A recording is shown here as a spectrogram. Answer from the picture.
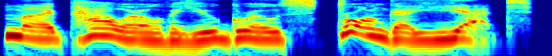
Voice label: Female Blood Elf Play

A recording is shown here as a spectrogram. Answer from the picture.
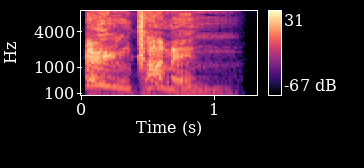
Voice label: Male Worgen Attack

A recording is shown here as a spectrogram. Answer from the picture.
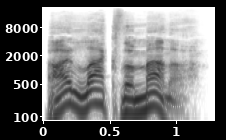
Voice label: Male Blood Elf

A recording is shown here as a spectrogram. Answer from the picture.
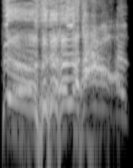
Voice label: Male Ghoul Death

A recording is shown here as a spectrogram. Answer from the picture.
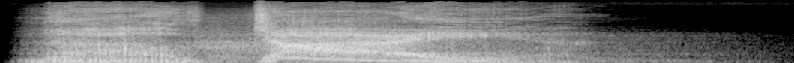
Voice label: Male Pit Lord Attack

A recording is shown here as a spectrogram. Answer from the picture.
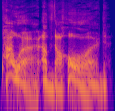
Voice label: Male Orc Attack

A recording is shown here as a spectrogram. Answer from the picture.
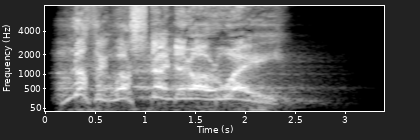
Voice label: Male Overfiend Play

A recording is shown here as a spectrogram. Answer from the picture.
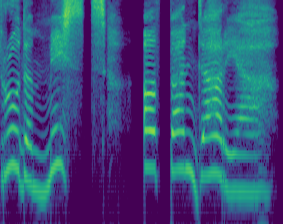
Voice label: Female Draenei Trigger

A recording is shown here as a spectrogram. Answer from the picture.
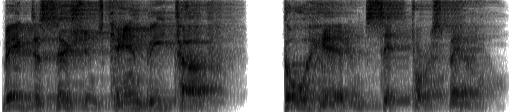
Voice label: Male Mech Idle

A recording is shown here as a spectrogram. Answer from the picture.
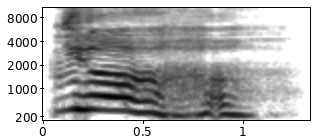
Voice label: Female Night Elf Death

